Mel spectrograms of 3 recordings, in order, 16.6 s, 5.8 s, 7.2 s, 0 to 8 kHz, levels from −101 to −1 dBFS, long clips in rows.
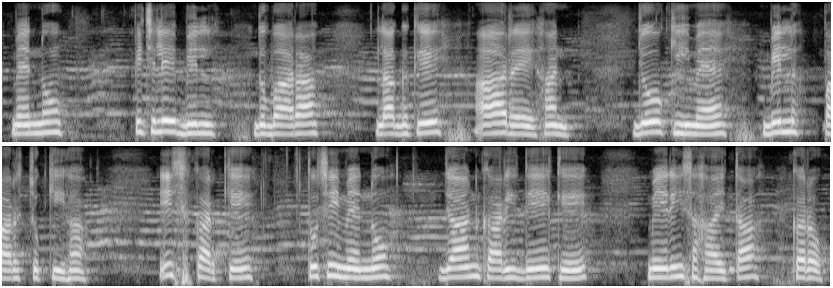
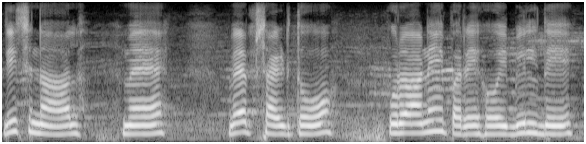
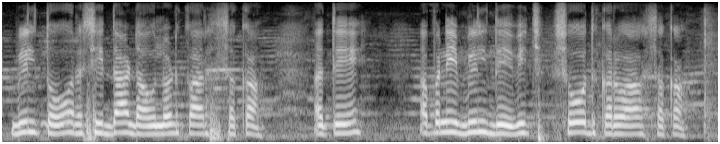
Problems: background sounds at intervals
